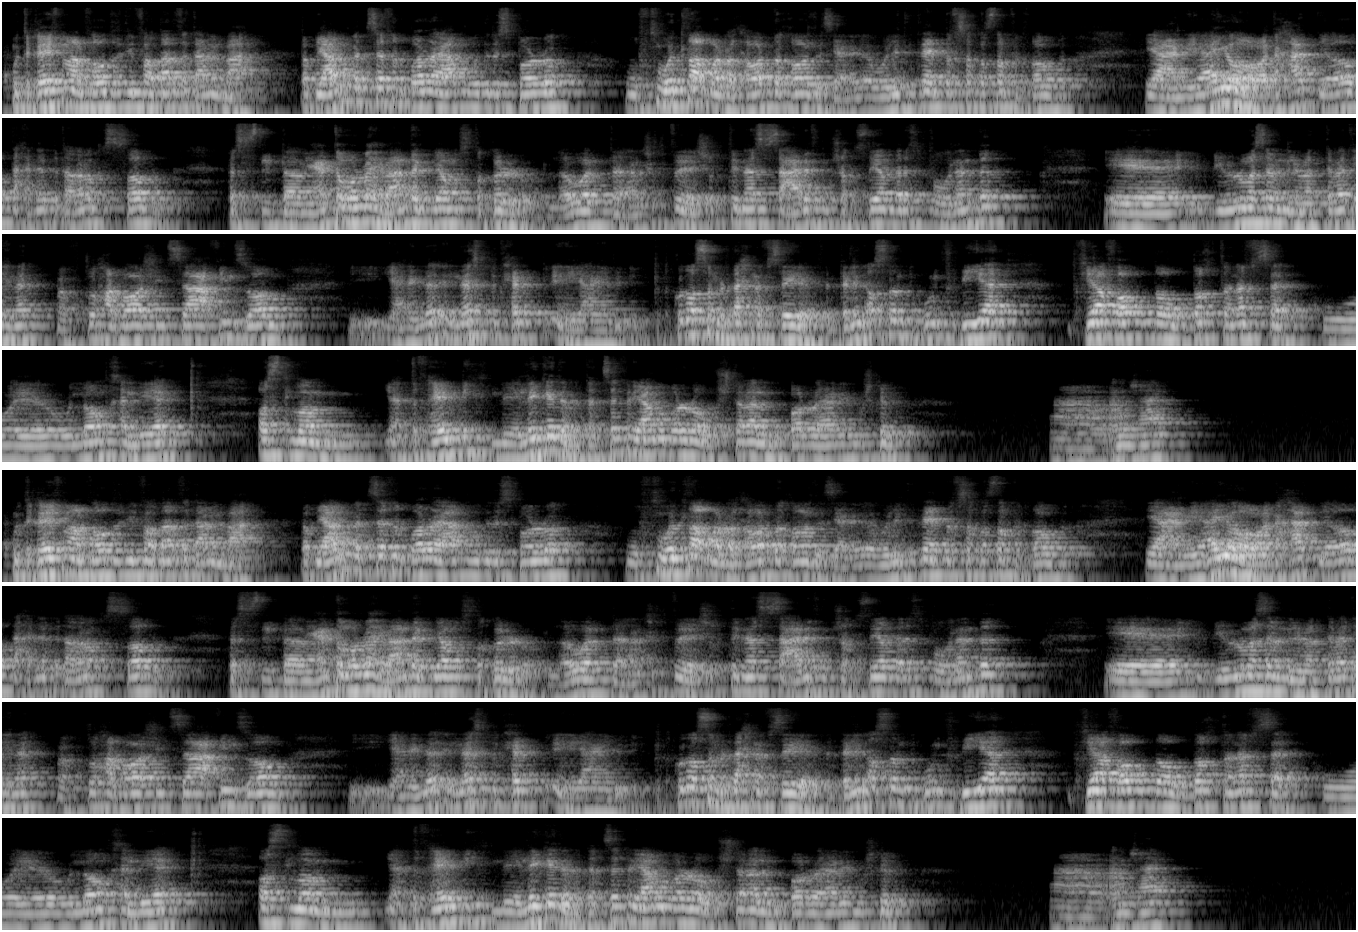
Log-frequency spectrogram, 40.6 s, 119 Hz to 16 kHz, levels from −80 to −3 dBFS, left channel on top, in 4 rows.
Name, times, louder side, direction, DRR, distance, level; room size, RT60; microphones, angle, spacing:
voice 1, 0.2-1.8 2.2-4.2 4.7-7.9 8.6-11.3 11.9-17.6 18.4-22.4 22.9-25.0 25.4-28.1 28.4-29.9 30.2-31.7 32.4-37.2, left 1 dB, 85° left, -2 dB, 3.0 m, -25 dB
voice 2, 38.3-39.2, left 1 dB, 10° right, -1 dB, 1.8 m, -30 dB
9.9 x 6.9 x 3.4 m, 0.69 s
head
